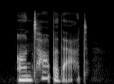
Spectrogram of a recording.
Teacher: Often the of becomes just a schwa sound.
